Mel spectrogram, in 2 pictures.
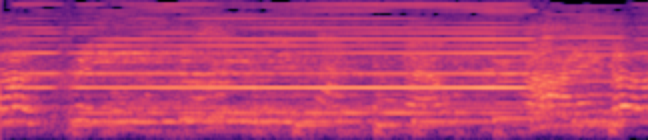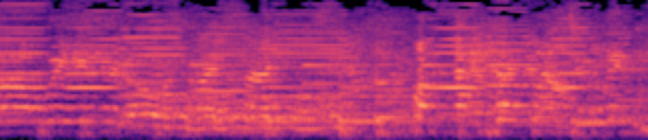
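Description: Live harmonica playing a bending, wavering melody over strummed ukulele chords, with no singing.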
